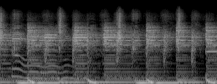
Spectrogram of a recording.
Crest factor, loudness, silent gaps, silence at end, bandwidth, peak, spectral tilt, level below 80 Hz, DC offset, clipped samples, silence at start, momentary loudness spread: 18 dB; -22 LUFS; none; 0 s; 16 kHz; -6 dBFS; -2 dB/octave; -34 dBFS; under 0.1%; under 0.1%; 0 s; 3 LU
